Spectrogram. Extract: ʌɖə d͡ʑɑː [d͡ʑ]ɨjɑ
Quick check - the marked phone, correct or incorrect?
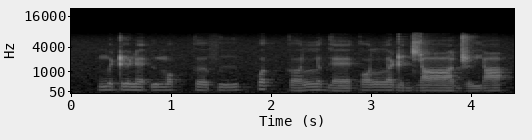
incorrect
